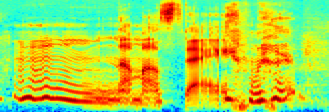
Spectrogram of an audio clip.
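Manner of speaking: high, airy mock namaste; hum, then greet like a yoga devotee; yoga girl. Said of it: "she's that girl on the plane".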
